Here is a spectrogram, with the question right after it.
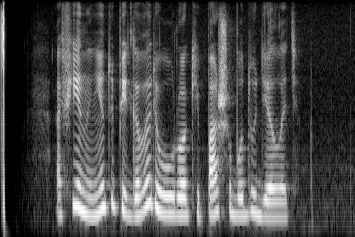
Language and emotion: Russian, neutral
